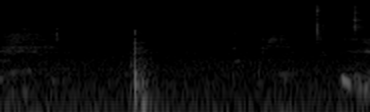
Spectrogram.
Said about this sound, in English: I'll give it to you because it's celery breaking. Is it celery? It is celery.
